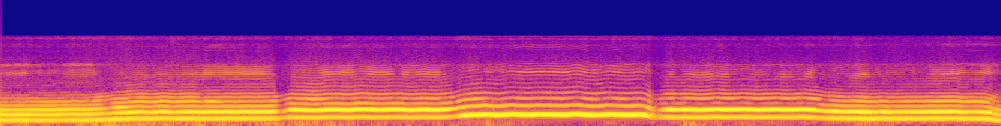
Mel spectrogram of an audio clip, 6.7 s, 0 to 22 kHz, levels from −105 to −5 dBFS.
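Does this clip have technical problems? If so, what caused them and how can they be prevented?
Yes. The music shows gain pumping from start to finish. The swing is around 10 dB. Loud and soft passages sit too close in level, so the music sounds squashed. The likely cause is input gain set far too high, with a fast limiter or compressor clamping down on every peak. The top end stops near 8 kHz, which fits a G.722 call path. To prevent the pumping, lower the input gain so the limiter rarely has to act.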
